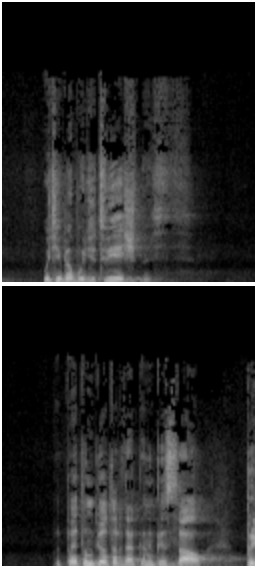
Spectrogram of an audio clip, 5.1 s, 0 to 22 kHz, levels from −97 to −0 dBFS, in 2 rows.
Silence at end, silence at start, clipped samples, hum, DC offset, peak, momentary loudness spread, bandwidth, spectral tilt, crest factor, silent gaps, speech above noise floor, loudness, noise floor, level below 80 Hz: 0 s; 0.45 s; under 0.1%; none; under 0.1%; -16 dBFS; 19 LU; 16.5 kHz; -4 dB/octave; 20 dB; none; 43 dB; -35 LUFS; -78 dBFS; -84 dBFS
